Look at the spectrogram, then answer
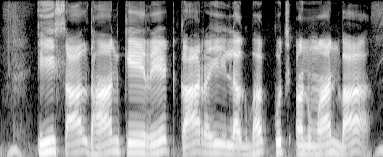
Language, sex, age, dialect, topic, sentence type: Bhojpuri, male, 31-35, Western, agriculture, question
